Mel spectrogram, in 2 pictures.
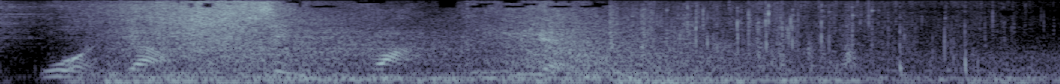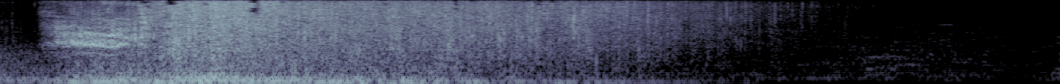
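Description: Magical blasts crash and rumble in a burst of crackling effects.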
